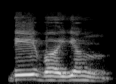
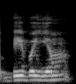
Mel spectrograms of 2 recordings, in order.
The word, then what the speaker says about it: देवयं: है तो कल्याणम कल्याणम देवयं चेयंग इस तरह से आपको देवययं देवयं तो देवीयं नहीं करना है देवयं चेयंग इस तरह से इनका उच्चारण हो पजुआ साम स्वामी है स्वामी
